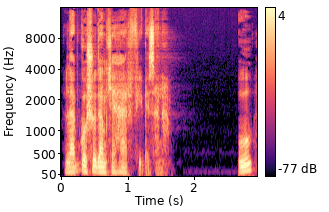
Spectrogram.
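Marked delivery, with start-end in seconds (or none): none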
